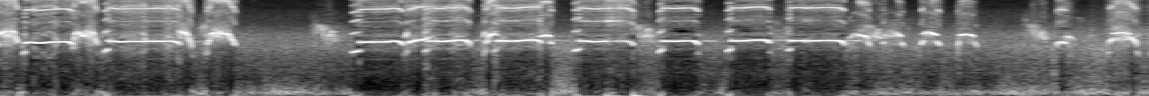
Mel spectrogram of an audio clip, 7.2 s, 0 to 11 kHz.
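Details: At the Dunrovin Ranch osprey nest, 11 July 2016, second fish of the day: loud, drawn-out high whistles and clipped chirps in bursts, broken by a short pause, over low background rumble.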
